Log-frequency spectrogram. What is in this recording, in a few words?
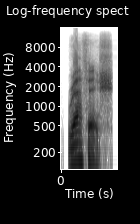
"raffish", American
